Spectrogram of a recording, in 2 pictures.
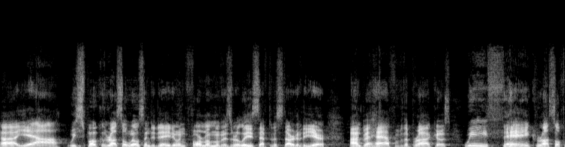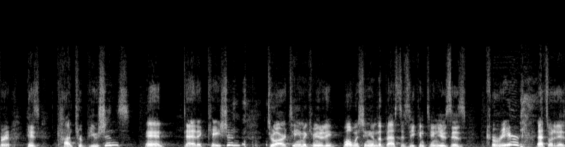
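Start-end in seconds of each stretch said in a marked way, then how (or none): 1.1-18.1 snide, quizzical sarcasm throughout with swooping pitch. Reading a team's release statement aloud at another speaker's urging, in a snide tone. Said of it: "it makes more sense if you read it in a snide tone".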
